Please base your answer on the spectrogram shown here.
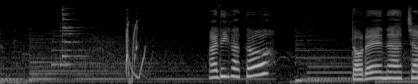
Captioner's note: none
